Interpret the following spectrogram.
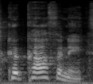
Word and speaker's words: cacophony: shows how it's pronounced I think it looks announced that cacophony alright well you would be wrong it's cacophony so Robbie and I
